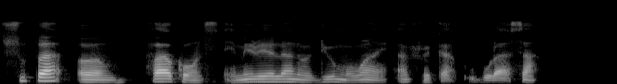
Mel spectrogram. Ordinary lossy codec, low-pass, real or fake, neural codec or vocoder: none; none; fake; codec, 16 kHz, 1 kbps, X-Codec, WavLM features, trained on Multilingual LibriSpeech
